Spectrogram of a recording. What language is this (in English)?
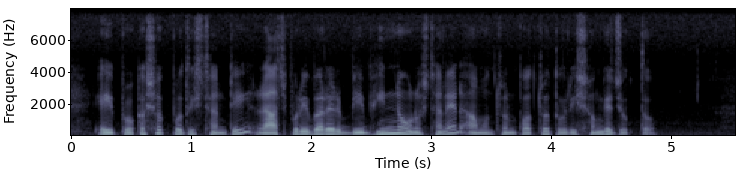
Bangla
